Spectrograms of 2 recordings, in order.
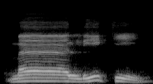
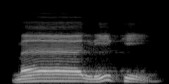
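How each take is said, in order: No difference in how they are said.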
